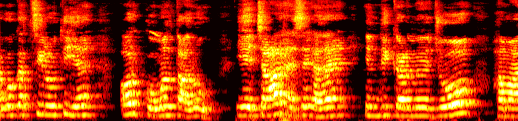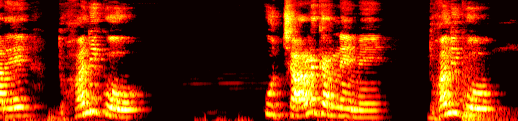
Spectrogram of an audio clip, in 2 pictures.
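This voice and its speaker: A woman teaching an online class, explaining terms by asking questions and then answering them herself. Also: fairly high pitch. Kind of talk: online lecture on Hindi phonetics. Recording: echoey room.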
